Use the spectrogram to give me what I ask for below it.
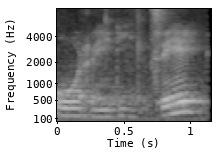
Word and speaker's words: Oreeditse: My name is pronounced Oreeditse. It's Tswana, it's a Tswana name, and my name means God was listening.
